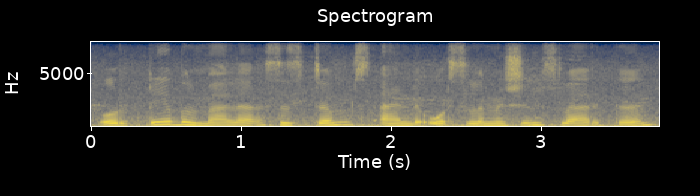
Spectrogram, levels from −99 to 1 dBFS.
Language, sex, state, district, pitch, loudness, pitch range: Tamil, female, Tamil Nadu, Chennai, 185 Hz, -14 LUFS, 165-210 Hz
